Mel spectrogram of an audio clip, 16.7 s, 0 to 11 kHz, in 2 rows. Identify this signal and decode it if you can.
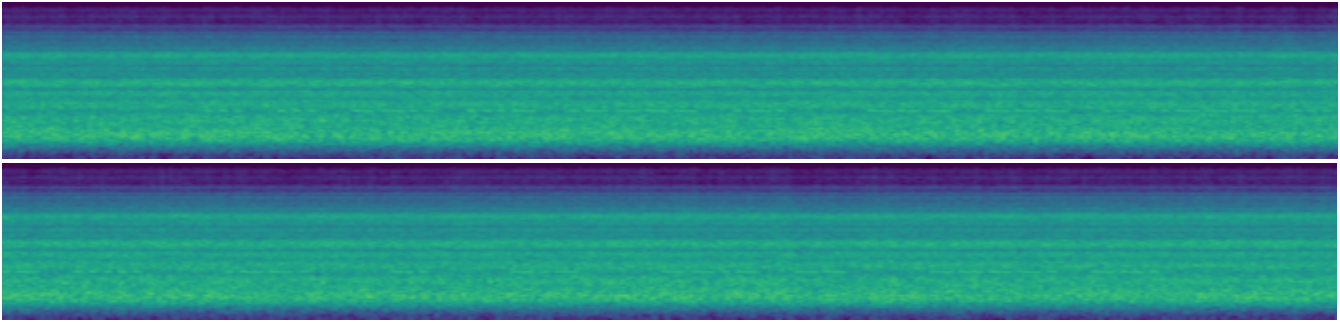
Morse code, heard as a keyed tone, machine-sent, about 26 wpm, spaced as for 21 wpm, 960 Hz, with heavy radio static. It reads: SSZV1R OOIJ45 P N K QM 9G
